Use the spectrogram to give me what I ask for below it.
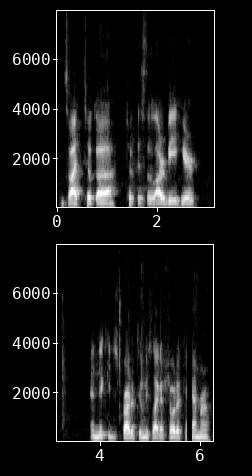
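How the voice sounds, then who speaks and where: A man's voice: on the low side, monotone, brisk, low-quality recording. A man from Minnesota with an exaggerated Minnesota accent, chatting as an interview guest in a folksy, rambling way. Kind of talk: casual interview chat.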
